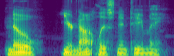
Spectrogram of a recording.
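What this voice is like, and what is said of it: Impression of the Mulholland Drive cowboy. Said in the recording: “give me a little bit of the cowboy ... your impersonation of the cowboy gives me chills.”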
